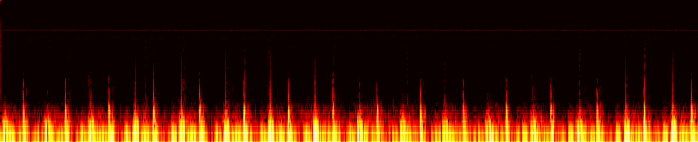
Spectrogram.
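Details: Own resting heart sounds recorded with two stethoscopes for a stereo-like recording: steady low heartbeat thumps with a faint steady hum behind them.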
